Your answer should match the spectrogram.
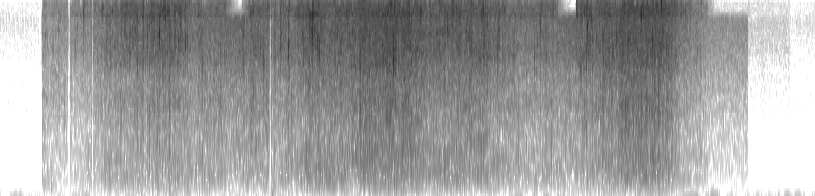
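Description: Recorded sound effect of running water, lasting about seven seconds, from a textbook listening exercise on household chores, played back over a video call.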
